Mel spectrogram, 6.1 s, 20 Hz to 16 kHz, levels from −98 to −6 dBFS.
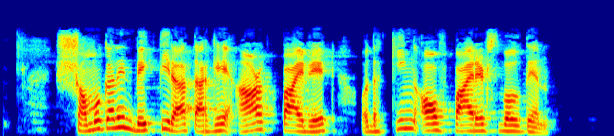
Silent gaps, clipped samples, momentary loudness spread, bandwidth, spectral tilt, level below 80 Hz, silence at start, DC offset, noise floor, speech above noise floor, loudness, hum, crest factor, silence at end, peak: none; under 0.1%; 11 LU; 7.2 kHz; -5.5 dB/octave; -60 dBFS; 0.6 s; under 0.1%; -48 dBFS; 32 dB; -16 LUFS; none; 16 dB; 0.65 s; -2 dBFS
